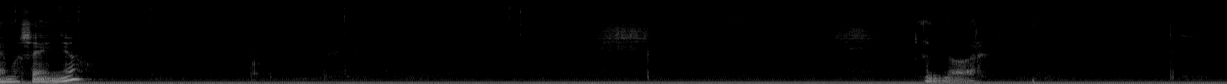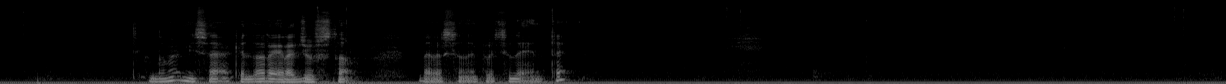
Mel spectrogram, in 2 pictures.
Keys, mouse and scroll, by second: 0.5 click, 1.5 BackSpace, 2.4 -, 3.7 ctrl+s, 5.1 click, 9.8 click, 12.3 click, 13.8 Left, 14.2 typing, 15.4-16.2 typing, 16.8 ctrl+s, 19.5 click, 24.0 click.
